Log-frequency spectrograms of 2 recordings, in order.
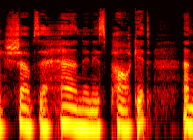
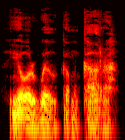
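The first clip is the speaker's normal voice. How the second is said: much lower, fading to a whisper; tender low murmur; 11 semitones lower than usual. Acted. Stranger softens warmly.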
